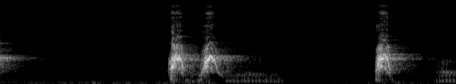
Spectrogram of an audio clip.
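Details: Pet dog practicing its barks: a brief sharp bark at the start, then a quick double bark and a single bark a couple of seconds later, each loud and abrupt with clear pauses between.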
